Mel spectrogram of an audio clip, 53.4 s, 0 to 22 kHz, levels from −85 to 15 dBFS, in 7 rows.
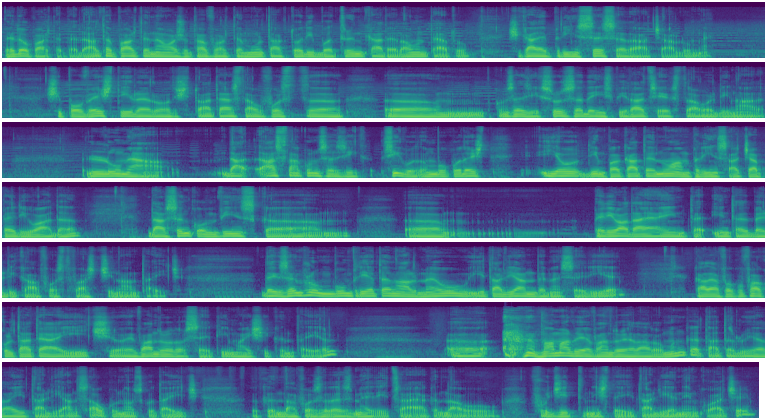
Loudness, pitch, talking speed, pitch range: -14 LUFS, 105 Hz, 125 wpm, 100-115 Hz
